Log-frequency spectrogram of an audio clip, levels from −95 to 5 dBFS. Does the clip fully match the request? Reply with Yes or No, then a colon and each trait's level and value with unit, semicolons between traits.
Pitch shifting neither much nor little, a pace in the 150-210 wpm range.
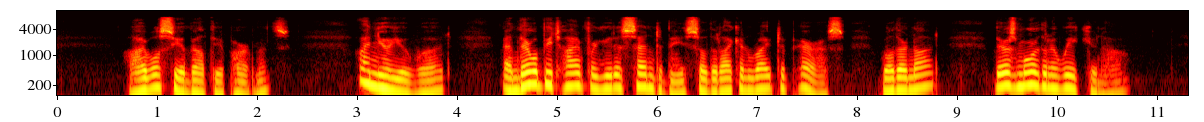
Yes: average, 5.0 semitones; fast, 205 wpm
